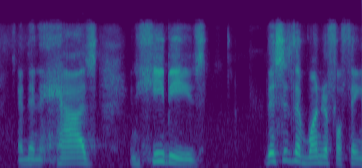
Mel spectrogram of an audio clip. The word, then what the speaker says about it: Hebe: This is a type of Hebe. It's spelled H-E-B-E. So a lot of people just say Hebe, but it's Hebe.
